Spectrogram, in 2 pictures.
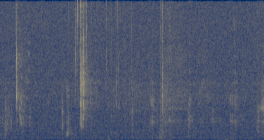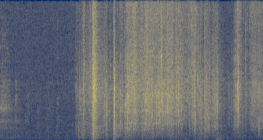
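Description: Close-up chewing of a nori-wrapped rice ball, with small wet mouth clicks. About five seconds in, a louder paper-towel rustle takes over as a face is wiped, with sharp crinkles.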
